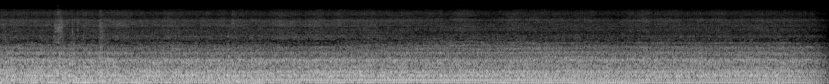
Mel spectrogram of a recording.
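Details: Bobcat T650 compact track loader (about 1,878 hours) after track repair: steady, even diesel drone with a constant low hum and no knocks, squeals or grinding; machine sounds healthy.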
